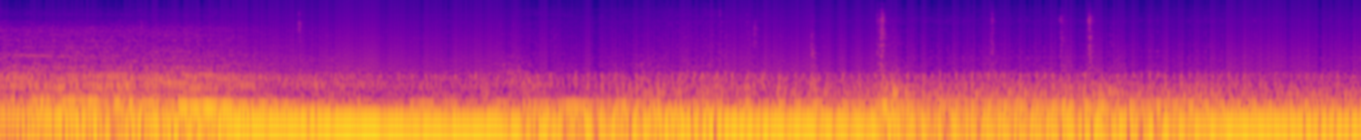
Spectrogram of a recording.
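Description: Low, rough two-stroke rumble settling from revs into an irregular, lumpy beat with odd ticks; abnormal, source unknown.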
